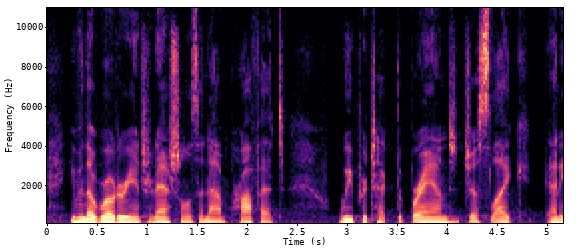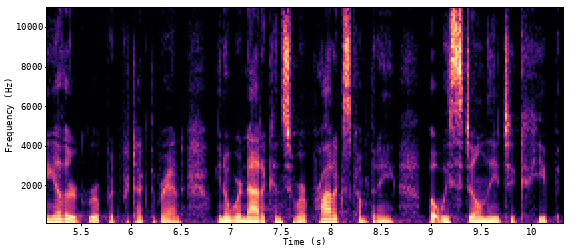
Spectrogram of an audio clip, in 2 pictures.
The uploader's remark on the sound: recorded on the sidelines of INTA 2023 in Singapore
